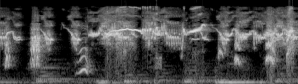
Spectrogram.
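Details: Continuous White-shouldered starling song: grating chatter overlaid with thin, high, rising whistles and a short descending run of notes near the start.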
